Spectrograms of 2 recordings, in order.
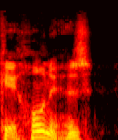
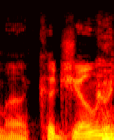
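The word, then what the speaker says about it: Quiñones: And then there was the controversy on the pronunciation of Quejones, and of course, Ross Tucker called him Cajones.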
